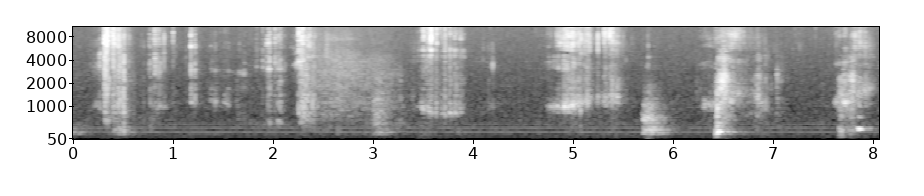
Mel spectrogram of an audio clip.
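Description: A person chewing a mouthful of Pringles potato crisps: a run of irregular crunches, about one a second.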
